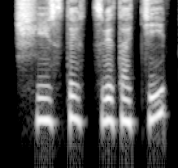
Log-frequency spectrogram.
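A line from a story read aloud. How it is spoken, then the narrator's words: Elder lady's whispered question. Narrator (Russian): шепотом уточнила старшая леди Дарлю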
